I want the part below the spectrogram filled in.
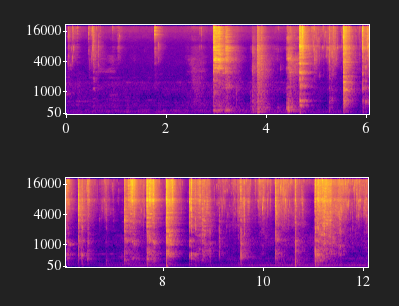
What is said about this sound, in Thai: เดี๋ยวคนให้เข้ากันค่ะ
